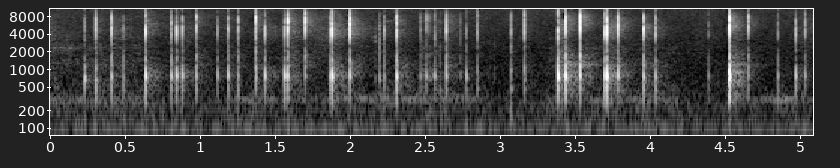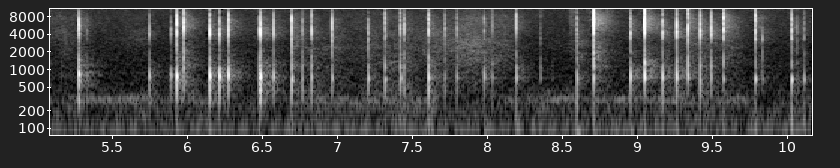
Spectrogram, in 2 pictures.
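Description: A smartphone in a hard plastic case with a marble-like pattern is held in one hand while fingernails tap and scratch the back of the case. A steady run of quick, dry clicks and short scratches comes through, each with a bright crackly edge and no ring, over a quiet background.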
